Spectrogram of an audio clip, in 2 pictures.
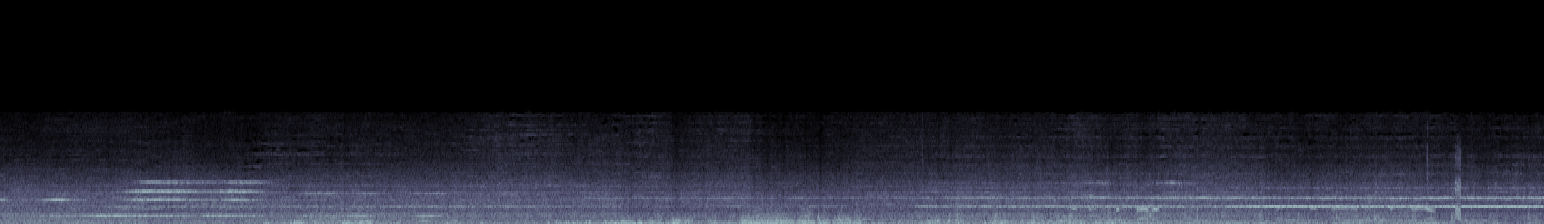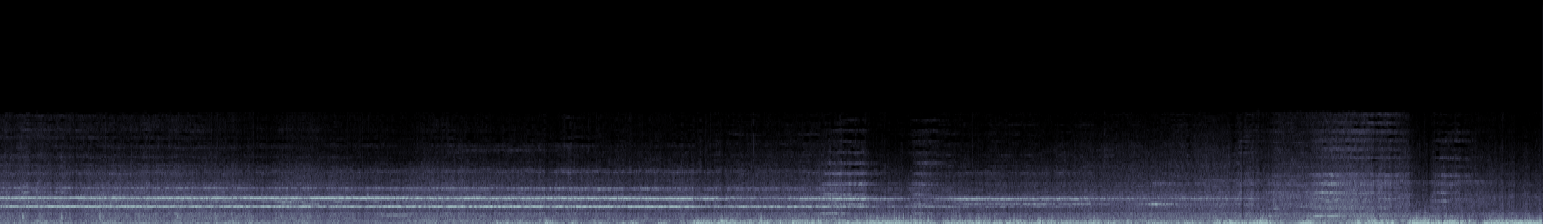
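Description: Double-stack intermodal freight cars rolling past with a steady low rumble, their steel wheels squealing on the rails: short squeals in the first few seconds, then a long, steady two-pitched screech from about ten seconds in until near the end.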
